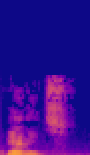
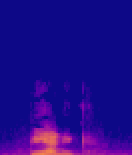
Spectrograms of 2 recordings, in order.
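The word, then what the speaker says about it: Pjanić: Eh, no me sale la pronunciación. Muchas gracias, Imantadas. Por el sub. – Pianic. – Pianic. Pianic.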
